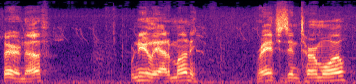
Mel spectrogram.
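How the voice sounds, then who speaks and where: A man's voice: on the high side, moderate pace, creaky, noisy background. An actor playing a plainspoken, tough frontier rancher and father with an American Western accent in a video game. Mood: impatient. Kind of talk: video game cutscene acting.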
